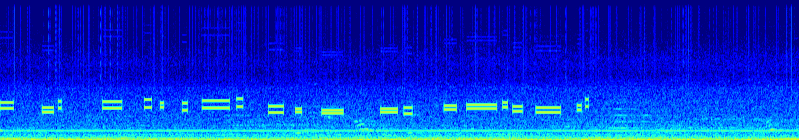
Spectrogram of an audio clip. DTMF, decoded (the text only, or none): none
